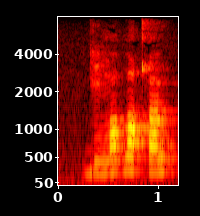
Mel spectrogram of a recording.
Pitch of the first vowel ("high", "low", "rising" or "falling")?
low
